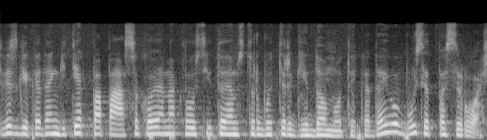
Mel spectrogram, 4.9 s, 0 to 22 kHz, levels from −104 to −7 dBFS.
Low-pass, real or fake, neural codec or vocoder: 10.8 kHz; real; none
